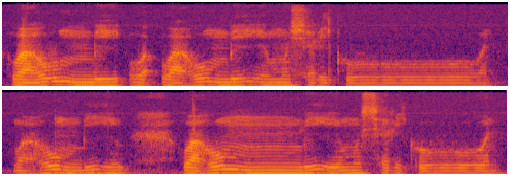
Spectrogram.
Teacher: Hukum ini terjadi apabila mim sukun bertemu dengan huruf ba. Cara membacanya adalah dengan samar dan dengung selama 2 harokat. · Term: IPA Syapawi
